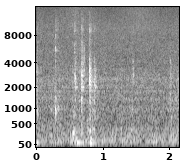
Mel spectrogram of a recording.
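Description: A few faint computer keyboard keystrokes, mostly clustered a little after the first half second.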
